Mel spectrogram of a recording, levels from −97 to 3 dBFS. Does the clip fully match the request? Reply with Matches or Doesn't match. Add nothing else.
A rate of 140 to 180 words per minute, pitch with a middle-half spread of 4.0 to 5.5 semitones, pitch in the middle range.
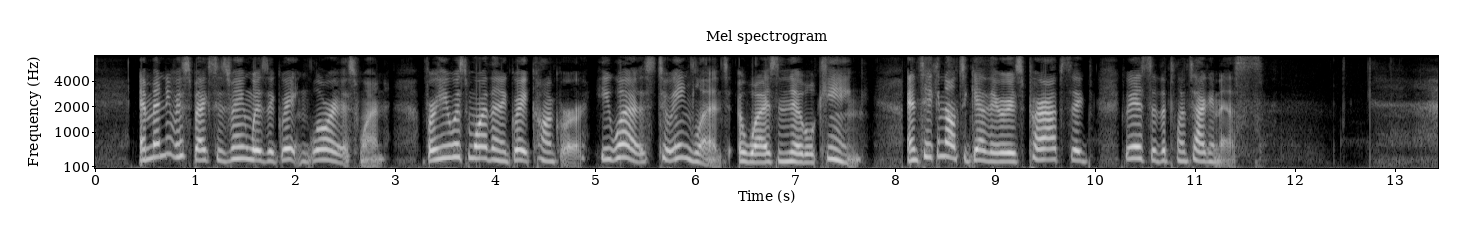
Doesn't match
